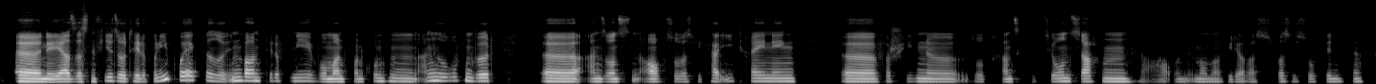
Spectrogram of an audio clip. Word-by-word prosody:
Äh, 135 Hz, -2 st, +10 dB
ne, 125 Hz, 0 st, +7 dB
also 130 Hz, -1 st, +5 dB
das 130 Hz, 0 st, -3 dB
sind 140 Hz, -, -4 dB
viel 165 Hz, +4 st, -3 dB
so 145 Hz, -, +3 dB
Telefonieprojekte, 185 Hz, -, 0 dB
so 145 Hz, -, -3 dB
Inbound-Telefonie, 155 Hz, -1 st, -1 dB
wo 130 Hz, -, -6 dB
man 130 Hz, 0 st, +3 dB
von 130 Hz, 0 st, -8 dB
Kunden 145 Hz, -2 st, -5 dB
angerufen 175 Hz, 0 st, -2 dB
wird. 155 Hz, +1 st, +2 dB, 0.5 s
Äh, 140 Hz, -, +2 dB
ansonsten 135 Hz, -1 st, +2 dB
auch 130 Hz, +1 st, -2 dB
so 125 Hz, 0 st, -13 dB
was 130 Hz, 0 st, -13 dB
wie -, -, -18 dB
KI-Training, 145 Hz, 0 st, -4 dB, 0.4 s
äh, 135 Hz, -2 st, +2 dB
verschiedene 135 Hz, -1 st, -5 dB
so 65 Hz, -, -16 dB
Transkriptionssachen. 135 Hz, +1 st, -4 dB
Ja, 130 Hz, -, -22 dB, 0.3 s
und 130 Hz, +1 st, -13 dB
immer 130 Hz, 0 st, -8 dB
mal 130 Hz, 0 st, -10 dB
wieder 95 Hz, -, -12 dB
was, 65 Hz, -, -19 dB
was 135 Hz, 0 st, -13 dB
ich 130 Hz, -, -22 dB
so 130 Hz, -1 st, -16 dB
finde. 135 Hz, +1 st, -10 dB
135 Hz, 160 wpm, -23 LUFS, 130-150 Hz, 0.5 s, Äh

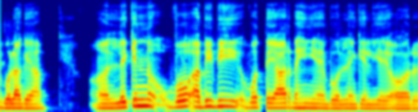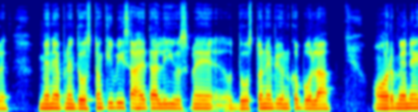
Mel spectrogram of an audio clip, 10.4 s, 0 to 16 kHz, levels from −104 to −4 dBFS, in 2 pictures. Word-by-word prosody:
बोला 145 Hz, -1 st, +4 dB
गया 140 Hz, -1 st, 0 dB, 0.7 s
अ, 145 Hz, -, -1 dB
लेकिन 170 Hz, +9 st, +5 dB
वो 185 Hz, 0 st, +2 dB, 0.2 s
अभी 195 Hz, +3 st, +2 dB
भी 200 Hz, 0 st, +4 dB, 0.2 s
वो 165 Hz, -4 st, -1 dB
तैयार 155 Hz, 0 st, +2 dB
नहीं 150 Hz, 0 st, 0 dB
हैं 140 Hz, -2 st, -2 dB
बोलने 135 Hz, 0 st, -2 dB
के 135 Hz, 0 st, -4 dB
लिए 130 Hz, -1 st, -2 dB
और 125 Hz, 0 st, -1 dB, 0.5 s
मैंने 140 Hz, +1 st, +2 dB
अपने 140 Hz, +1 st, 0 dB
दोस्तों 140 Hz, +1 st, 0 dB
की 155 Hz, +1 st, -4 dB
भी 155 Hz, 0 st, -2 dB
सहायता 145 Hz, 0 st, 0 dB
ली 140 Hz, 0 st, -1 dB
उसमें। 135 Hz, 0 st, -4 dB, 0.2 s
दोस्तों 130 Hz, +2 st, -2 dB
ने 145 Hz, 0 st, +1 dB
भी 140 Hz, +1 st, -4 dB
उनको 140 Hz, +1 st, -3 dB
बोला 130 Hz, -1 st, -1 dB, 0.6 s
और 130 Hz, +1 st, +4 dB
मैंने 145 Hz, +1 st, +2 dB
140 Hz, 170 wpm, -23 LUFS, 135-150 Hz, 0.7 s, लेकिन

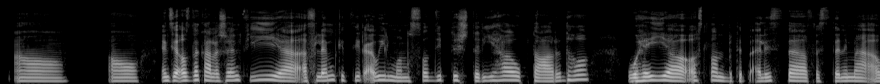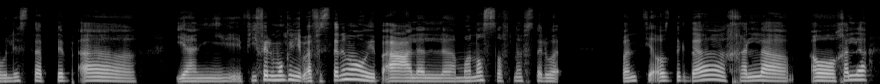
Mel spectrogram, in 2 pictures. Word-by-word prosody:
آه، 155 Hz, -1 st, -3 dB, 0.4 s
آه، 160 Hz, 0 st, -1 dB, 0.2 s
أنتِ 175 Hz, +1 st, 0 dB
قصدِك 180 Hz, +4 st, +2 dB
علشان 185 Hz, +2 st, +1 dB
في 200 Hz, 0 st, -1 dB
أفلام 170 Hz, +4 st, +1 dB
كتير 195 Hz, -2 st, -5 dB
أوي 195 Hz, -, +1 dB
المنصّات 175 Hz, -1 st, -3 dB
دي 195 Hz, +3 st, -5 dB
بتشتريها 185 Hz, 0 st, -2 dB
وبتعرضها 185 Hz, +4 st, 0 dB, 0.4 s
وهي 180 Hz, +5 st, +4 dB
أصلًا 180 Hz, +3 st, +1 dB
بتبقى 155 Hz, -1 st, -7 dB
لسه 165 Hz, 0 st, 0 dB
في 155 Hz, -, -14 dB
السينما 160 Hz, +1 st, -2 dB
أو 145 Hz, 0 st, -1 dB
لسه 170 Hz, +3 st, -3 dB
بتبقى 170 Hz, -3 st, 0 dB, 0.4 s
يعني 145 Hz, 0 st, -2 dB
في 190 Hz, -, -8 dB
فيلم 205 Hz, 0 st, +3 dB
ممكن 205 Hz, +1 st, +3 dB
يبقى 175 Hz, -4 st, +3 dB
في -, -, -11 dB
السينما 220 Hz, +8 st, +3 dB
ويبقى 155 Hz, -4 st, +5 dB
على 155 Hz, 0 st, +2 dB
المنصّة 150 Hz, +4 st, -1 dB
في 165 Hz, +2 st, -12 dB
نفس 170 Hz, -, -8 dB
الوقت. 150 Hz, -1 st, -2 dB, 0.6 s
فأنتِ 170 Hz, +4 st, -2 dB
قصدِك 175 Hz, +1 st, -1 dB
ده 200 Hz, +5 st, +3 dB
خلّى 170 Hz, -2 st, +2 dB, 0.2 s
م -, -, -1 dB
آه 170 Hz, -2 st, +6 dB
خلّى 210 Hz, +5 st, +2 dB
170 Hz, 145 wpm, -24 LUFS, 155-190 Hz, 0.6 s, آه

